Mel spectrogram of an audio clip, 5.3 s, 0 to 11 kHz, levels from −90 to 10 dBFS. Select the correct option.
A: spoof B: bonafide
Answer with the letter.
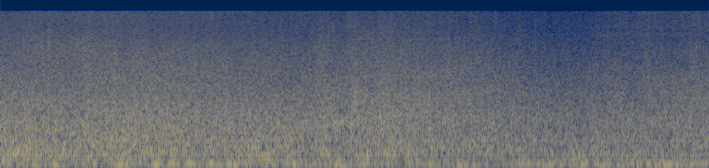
A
